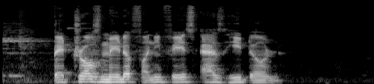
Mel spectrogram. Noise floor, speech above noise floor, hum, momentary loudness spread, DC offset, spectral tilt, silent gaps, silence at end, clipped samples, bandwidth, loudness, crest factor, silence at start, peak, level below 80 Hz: -63 dBFS; 46 dB; none; 15 LU; under 0.1%; -5.5 dB/octave; none; 0.95 s; under 0.1%; 17 kHz; -17 LUFS; 18 dB; 0.05 s; -2 dBFS; -52 dBFS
